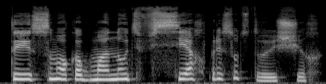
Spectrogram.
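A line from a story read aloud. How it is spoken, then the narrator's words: Thoughtful drawl. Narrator (Russian): задумчиво протянула Элисандра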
